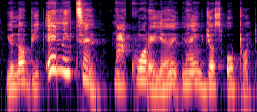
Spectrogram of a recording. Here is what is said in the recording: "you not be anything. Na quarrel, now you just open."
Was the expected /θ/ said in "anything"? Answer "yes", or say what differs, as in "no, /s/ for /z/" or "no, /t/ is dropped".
no, /t/ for /θ/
